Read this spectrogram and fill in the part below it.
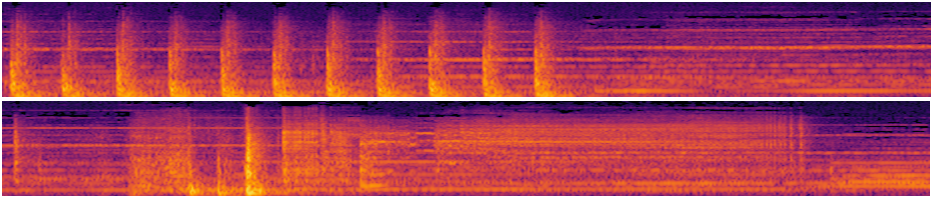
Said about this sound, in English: He went in that house, just as the master said he would. Quick, knock.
